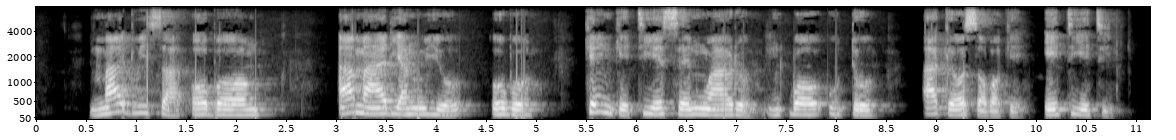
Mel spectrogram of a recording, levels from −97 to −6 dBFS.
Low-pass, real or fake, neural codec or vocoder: 7.2 kHz; real; none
